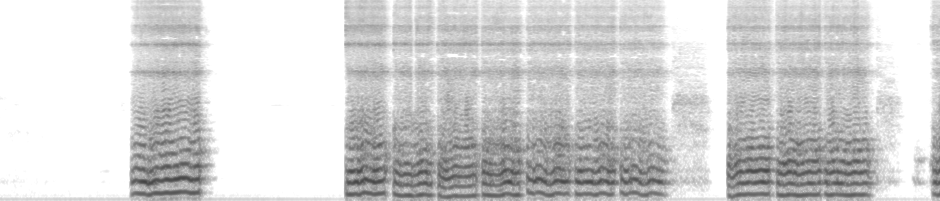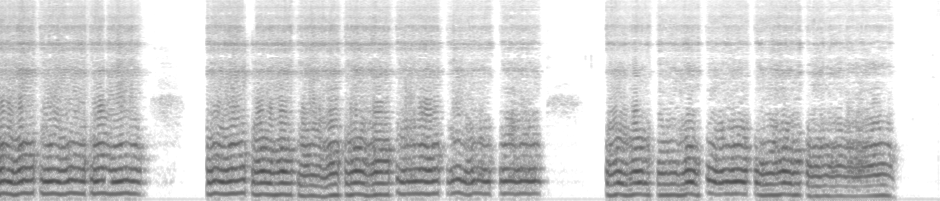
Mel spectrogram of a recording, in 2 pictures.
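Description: A French horn mouthpiece buzzed with the lips alone, playing a simple tune: a short note about a second in, then five longer phrases of separately tongued notes with short pauses between them.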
